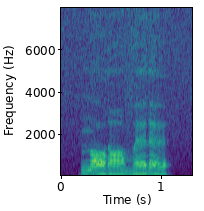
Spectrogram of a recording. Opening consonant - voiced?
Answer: yes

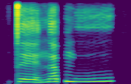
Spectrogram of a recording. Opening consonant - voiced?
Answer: no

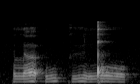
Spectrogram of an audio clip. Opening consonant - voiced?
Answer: yes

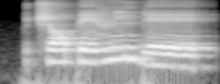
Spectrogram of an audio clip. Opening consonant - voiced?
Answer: no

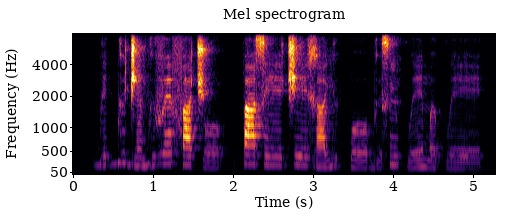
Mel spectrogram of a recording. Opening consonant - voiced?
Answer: yes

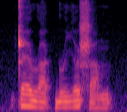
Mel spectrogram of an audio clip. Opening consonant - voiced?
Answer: no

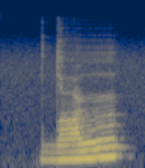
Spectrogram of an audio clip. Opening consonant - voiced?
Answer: yes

